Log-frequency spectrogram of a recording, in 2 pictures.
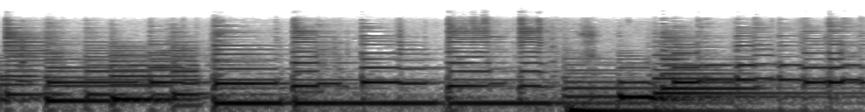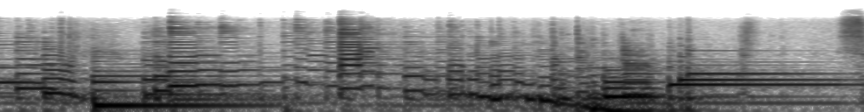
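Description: Acoustic guitar playing an instrumental passage of picked single notes and chords that ring on, with low bass notes held beneath.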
